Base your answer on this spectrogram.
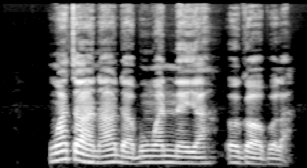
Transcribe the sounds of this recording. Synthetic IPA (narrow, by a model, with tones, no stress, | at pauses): ŋʷa˦taː˦˨na˨a˦da˨ɡ͡bʊ˦ŋʷa˦n̩˦ne˦ja˦o˦ɡɔ˦ɔ˨bʊ˦la̰˨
